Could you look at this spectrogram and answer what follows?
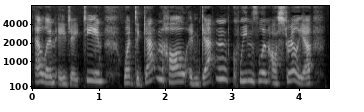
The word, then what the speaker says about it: Gatton: That is how you pronounce it. Gatton.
